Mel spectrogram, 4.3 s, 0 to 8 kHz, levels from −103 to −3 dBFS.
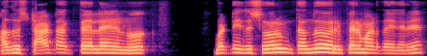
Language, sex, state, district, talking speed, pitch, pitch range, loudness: Kannada, male, Karnataka, Dharwad, 170 wpm, 185 Hz, 170-190 Hz, -15 LUFS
